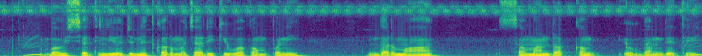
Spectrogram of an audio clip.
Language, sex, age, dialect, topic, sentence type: Marathi, male, 18-24, Varhadi, banking, statement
